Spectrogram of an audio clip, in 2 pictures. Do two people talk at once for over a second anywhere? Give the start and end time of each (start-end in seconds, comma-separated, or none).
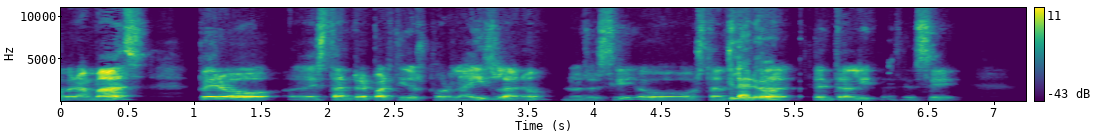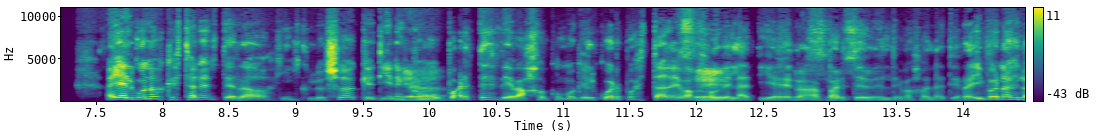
11.8-13.5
